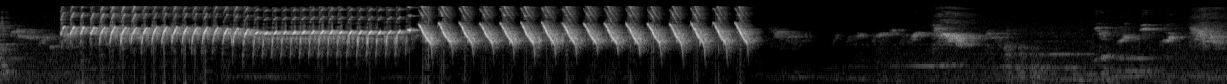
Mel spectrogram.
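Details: A goldfinch-canary hybrid sings a bright, rapid high trill that changes into a faster run of clipped repeated notes for over three seconds, followed by quiet faint calls.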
